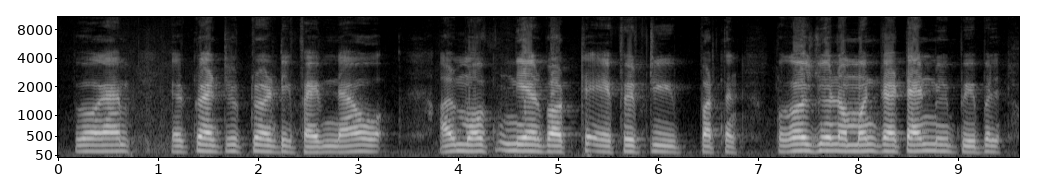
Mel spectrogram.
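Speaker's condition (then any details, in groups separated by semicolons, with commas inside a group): Ataxia; difficulty walking and speaking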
